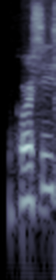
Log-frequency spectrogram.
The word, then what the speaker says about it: DeCourcy: And so that's my point too, where back to Michael, was it DeCourcy? Is that how you say his name? – DeCourcy.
